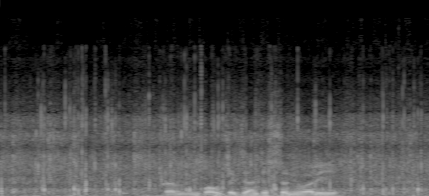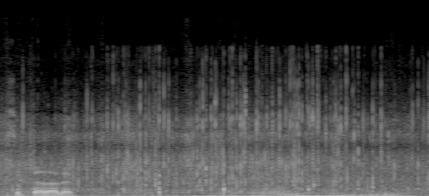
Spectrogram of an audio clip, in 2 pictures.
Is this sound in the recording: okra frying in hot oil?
no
